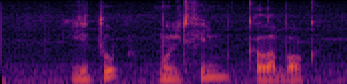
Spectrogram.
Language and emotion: Russian, neutral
